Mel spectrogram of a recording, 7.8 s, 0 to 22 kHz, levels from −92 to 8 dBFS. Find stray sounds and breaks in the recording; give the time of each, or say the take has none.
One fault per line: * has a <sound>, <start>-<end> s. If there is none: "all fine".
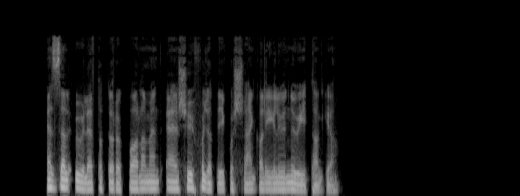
all fine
